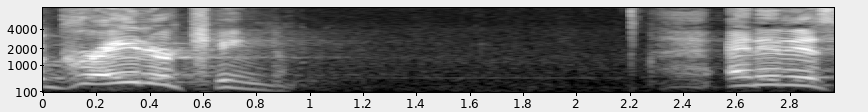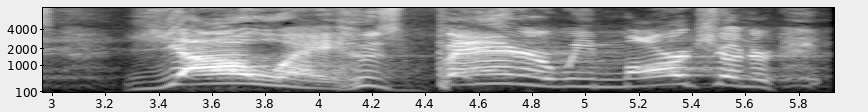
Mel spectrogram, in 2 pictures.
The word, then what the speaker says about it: Yahweh: There's a lot, and Jehovah's a mispronunciation, it's Yahweh.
